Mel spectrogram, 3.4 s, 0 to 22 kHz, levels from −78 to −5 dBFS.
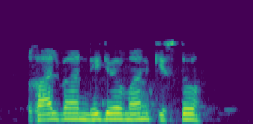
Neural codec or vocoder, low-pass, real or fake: none; 5.4 kHz; real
